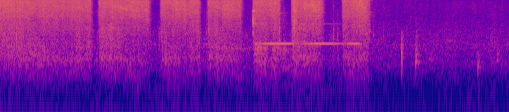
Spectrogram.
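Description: Airbrush spraying a light coat of paint: a steady air hiss that stops and starts about five times as the trigger is worked, with a faint thin whistle during the last pass. The spraying stops about two-thirds of the way through, leaving only a few faint clicks.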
